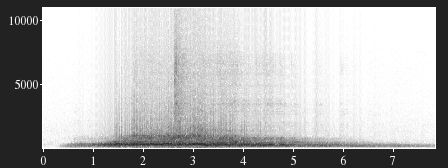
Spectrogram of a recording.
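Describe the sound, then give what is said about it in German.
A deep, loud roll of thunder rumbles in, swells with a sharp crackling burst near its peak, then slowly fades away over several seconds. No voices are heard. “Und dort unten hat es auf blitzen und donnern, als würde der Himmel auf die Erde kiehen.”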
